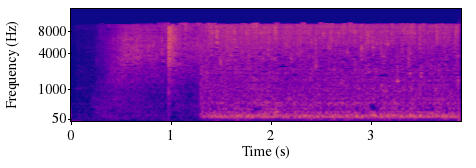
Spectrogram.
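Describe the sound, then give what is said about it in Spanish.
A shower is turned on. A faint hiss builds, a sharp click follows, and then a full, steady rush of running water continues evenly to the end. “Abro la ducha. Me meto por inercia.”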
